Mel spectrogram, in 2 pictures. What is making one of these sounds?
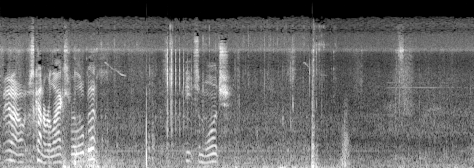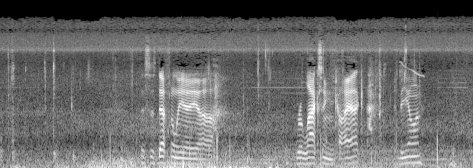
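A man talks casually, close to the microphone.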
